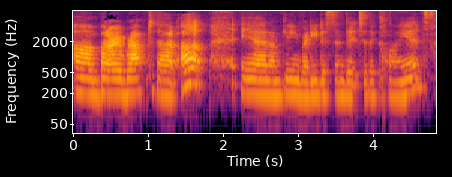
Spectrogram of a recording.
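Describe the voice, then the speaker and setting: A woman's voice comes across with a bright, sharp tone. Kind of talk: casual vlog chat. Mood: cheerful, relaxed. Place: home room.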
